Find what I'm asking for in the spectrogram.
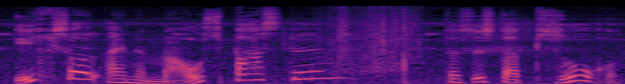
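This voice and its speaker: A woman's voice: fairly low pitch, wildly swooping pitch, slow pace, slight background noise, heavily acted. A woman voicing a fat, pompous, always hungry male tomcat in a children's radio play, talking in a dry, lofty, sarcastic way.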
